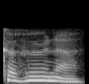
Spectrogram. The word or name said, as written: kahuna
